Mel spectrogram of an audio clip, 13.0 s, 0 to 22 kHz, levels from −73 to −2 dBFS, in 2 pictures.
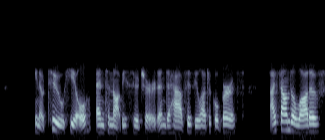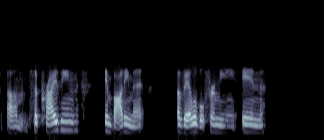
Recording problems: phone-call audio

